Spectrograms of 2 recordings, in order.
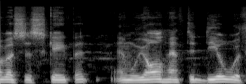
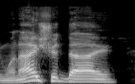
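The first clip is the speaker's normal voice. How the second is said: put-on Yiddish accent, higher and louder; 4 semitones higher, 5 dB louder than usual. Retelling an aunt's remark at a movie: imitating a Yiddish-sounding accent.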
